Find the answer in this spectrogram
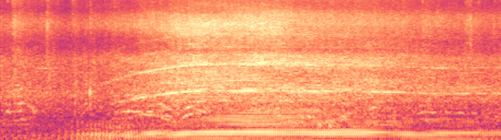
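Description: A small engine swells up about a second and a half in, runs loud at a steady pitch, then eases off near the end. Voices chatter underneath it.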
